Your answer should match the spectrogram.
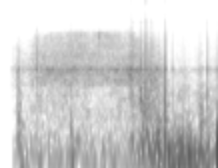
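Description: Outdoor phone-recorded ambience: a steady hiss with wind rumbling on the microphone, growing stronger in the second second, and a few light taps.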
